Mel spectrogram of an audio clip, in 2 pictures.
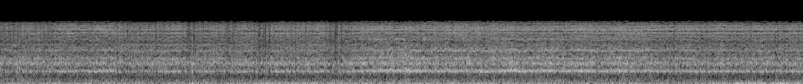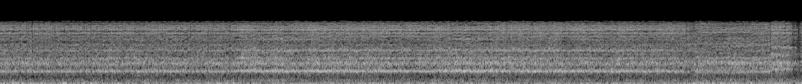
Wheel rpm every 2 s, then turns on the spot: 160, 160, 160, 160, 160, 160, 160, 170.
none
